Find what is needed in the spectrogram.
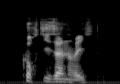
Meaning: any action taken by a group of courtiers
- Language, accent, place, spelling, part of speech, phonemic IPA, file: French, France, Lyon, courtisanerie, noun, /kuʁ.ti.zan.ʁi/, LL-Q150 (fra)-courtisanerie.wav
